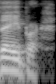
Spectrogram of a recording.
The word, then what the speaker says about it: Weber: And Weber electrodynamics, introduced by Wilhelm Weber, to give everything its German pronunciation, was roughly contemporaneous with the work of Maxwell.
